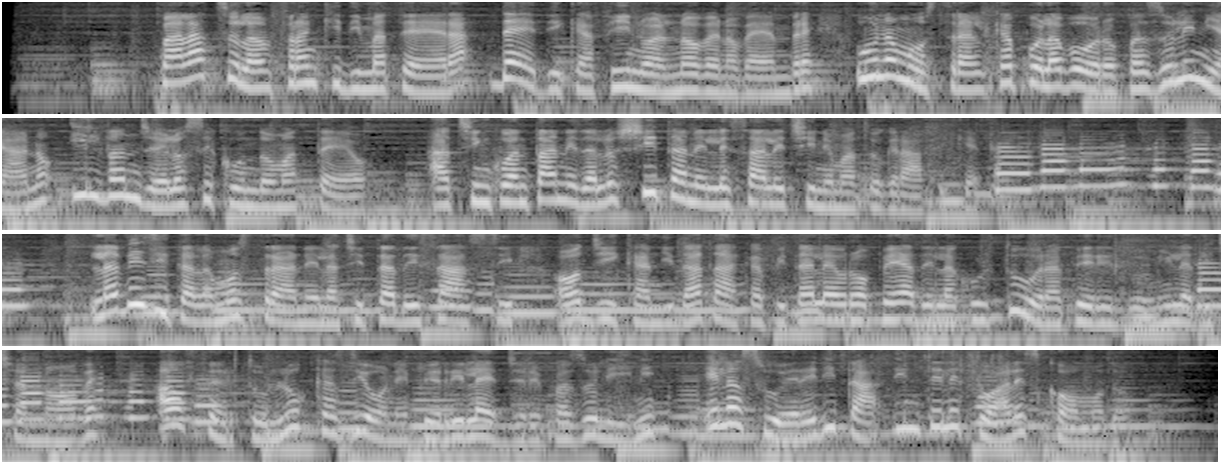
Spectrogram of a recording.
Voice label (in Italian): Spot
